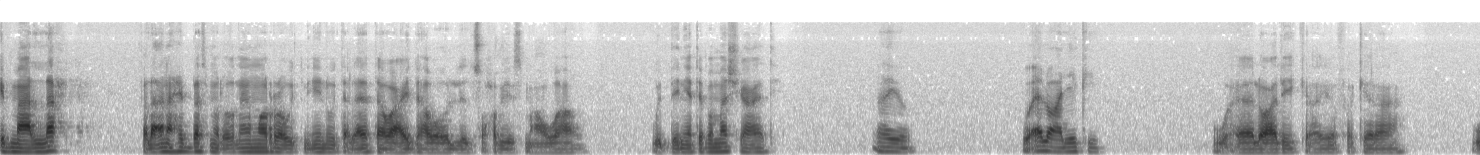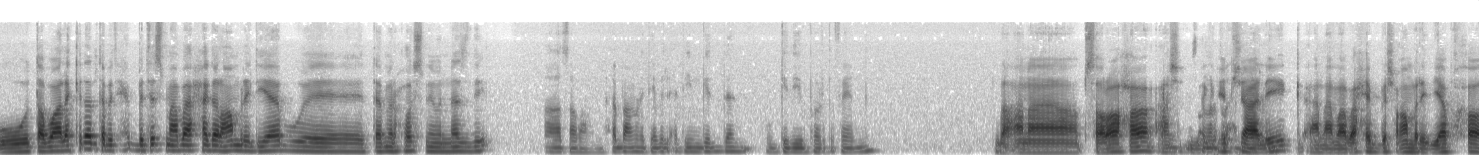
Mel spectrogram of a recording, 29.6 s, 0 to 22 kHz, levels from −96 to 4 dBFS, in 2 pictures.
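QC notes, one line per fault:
0.69–0.89 s, echo leak: a faint, delayed copy of the speech trails the original by about 0.2 s, sitting roughly 30 dB under it. The likely cause is a far end on loudspeaker whose echo canceller didn't fully scrub what its mic picked up, sending that leftover back down the line for a brief moment.
26.43–26.81 s and 27.72–27.92 s, speech suppressed in double talk: the speech ducks twice. First it drops by about 10 dB for around 0.4 s, then more sharply, around 20 dB, for about 0.2 s, so it sounds pushed back or partly swallowed. This is likely the echo canceller clamping down while both ends talked at once, unable to separate the near talker from the loudspeaker echo and turning everything down.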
